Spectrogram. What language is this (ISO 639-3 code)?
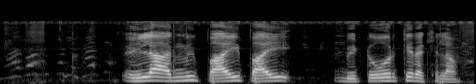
bho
